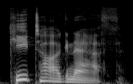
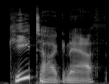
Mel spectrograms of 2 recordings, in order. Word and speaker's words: chaetognath: Okay, next we have ketognath. Ketognath, I think that's how it's pronounced. It is spelled Chaetognath.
